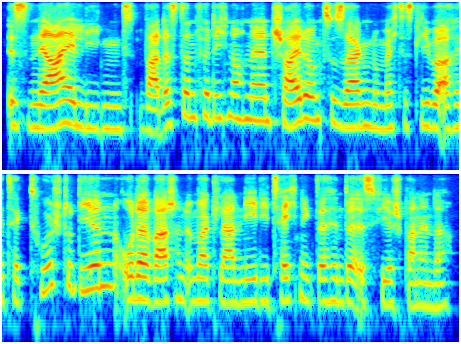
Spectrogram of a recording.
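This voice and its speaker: A woman's voice: fairly low pitch, fairly quick, few pauses. A woman co-hosting a podcast, asking casual, probing questions. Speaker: podcast co-host. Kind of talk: podcast interviewing.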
